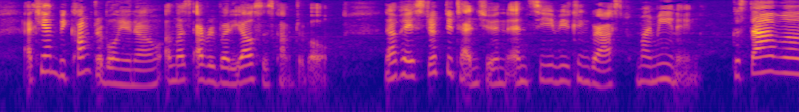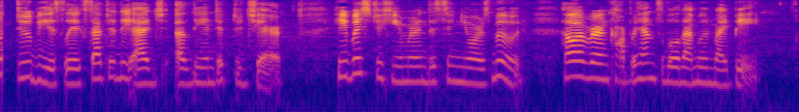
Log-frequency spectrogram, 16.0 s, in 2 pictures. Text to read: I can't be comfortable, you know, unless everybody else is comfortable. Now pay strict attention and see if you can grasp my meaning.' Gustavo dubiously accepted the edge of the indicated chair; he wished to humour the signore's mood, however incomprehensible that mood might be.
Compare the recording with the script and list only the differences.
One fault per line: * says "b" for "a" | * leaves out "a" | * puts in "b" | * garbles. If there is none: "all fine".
all fine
